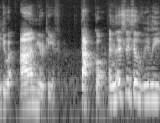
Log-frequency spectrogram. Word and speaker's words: taco: And ideally, you shouldn't have a puff of air for the T or the C taco because we don't pronounce a T with a puff of air either in Spanish. Not taco.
